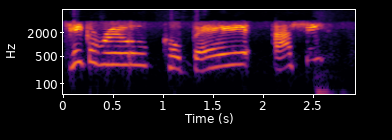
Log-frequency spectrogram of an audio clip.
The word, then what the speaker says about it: Takeru Kobayashi: Like spell his name, but Takeru Kobayashi. It's Takeru, and then his last name's Kobayashi.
